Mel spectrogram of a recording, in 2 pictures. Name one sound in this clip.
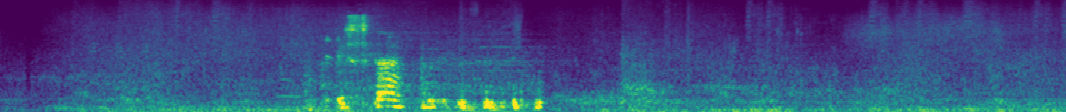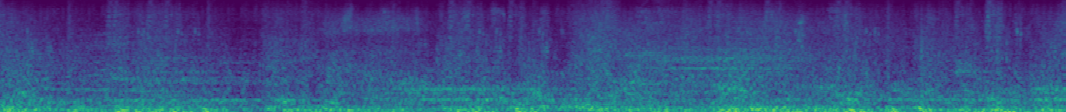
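Magic spells crackle and whoosh during a fierce battle.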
